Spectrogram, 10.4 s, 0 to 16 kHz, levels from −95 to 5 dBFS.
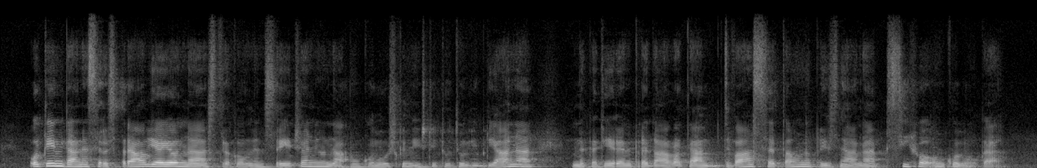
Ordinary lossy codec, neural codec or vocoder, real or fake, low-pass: none; codec, 44.1 kHz, 2.6 kbps, SNAC; fake; 14.4 kHz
